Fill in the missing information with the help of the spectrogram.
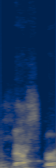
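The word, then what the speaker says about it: VSEPR: tell you this is called the Vesper model so this is spelled wrong it's Vesper veser model and Logan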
